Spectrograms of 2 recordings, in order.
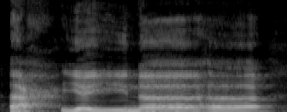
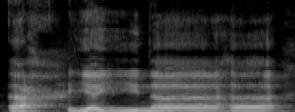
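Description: The two takes are said the same way.

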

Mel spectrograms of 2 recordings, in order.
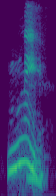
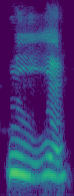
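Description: First: The pitch falls sharply from high to low. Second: The pitch dips low then rises. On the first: "And the fourth one?" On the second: "And the third tone?"

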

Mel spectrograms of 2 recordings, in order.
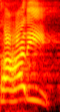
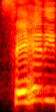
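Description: First: The word begins with a 'sa' sound. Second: The word begins with a 'se' sound. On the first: The speaker calls it right. "আরবিতে সাহারি বলে" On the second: The speaker calls it wrong. "সেহেরি না সাহারি?"

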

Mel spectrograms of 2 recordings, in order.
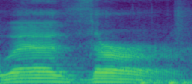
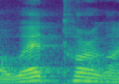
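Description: First: The middle consonant is a th sound. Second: The middle consonant is a plain t sound. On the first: The speaker calls it right. "얘는 혀를 물어야 되니까" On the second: The speaker calls it wrong. "웨터가 아니고"

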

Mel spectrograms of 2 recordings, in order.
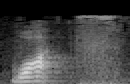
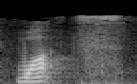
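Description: First: It is said as one syllable ending in ts. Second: The same.

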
